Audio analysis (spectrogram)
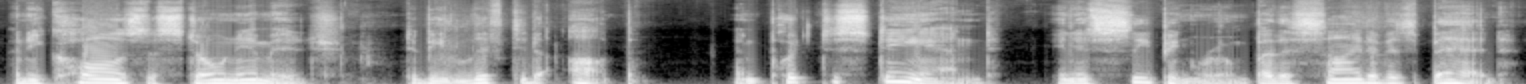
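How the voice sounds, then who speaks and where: A man's voice: mid-range voice, animated, unhurried, a little mellow, husky, no room sound. Man, fairy tale narration, podcast storyteller, dry recording.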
